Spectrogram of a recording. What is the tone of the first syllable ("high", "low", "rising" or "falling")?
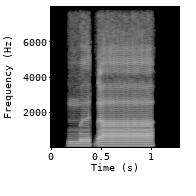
high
